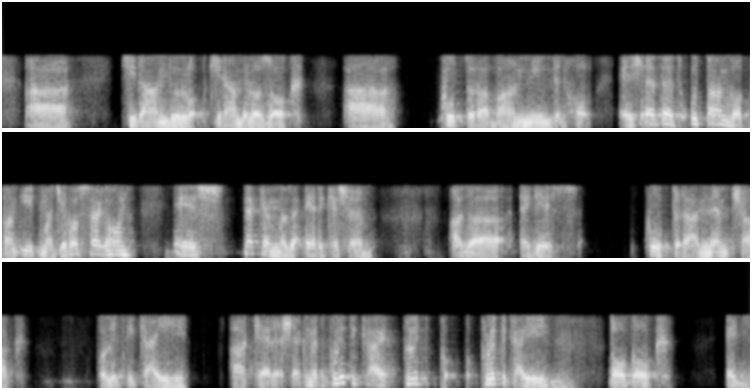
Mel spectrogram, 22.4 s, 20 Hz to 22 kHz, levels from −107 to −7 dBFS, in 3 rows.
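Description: The clip is speech, and it carries Speex codec damage from start to finish. The sound is hoarse and noisy. Nothing is heard above about 3.8 kHz. The damage is heavy, which points to a very low quality setting, around 4 kbps. At that rate the CELP coder has too few bits to model the excitation.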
